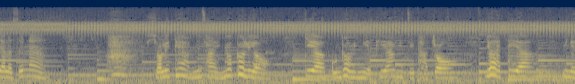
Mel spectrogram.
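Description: Insects droning in a steady, unbroken high-pitched band, with spoken dialogue and background music over it.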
